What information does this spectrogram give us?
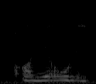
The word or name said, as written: Karawari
